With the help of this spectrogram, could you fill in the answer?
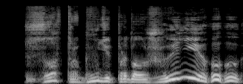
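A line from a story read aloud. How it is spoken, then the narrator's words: Squealing with laughter. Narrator (Russian): повизгивал от смеха Кефир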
